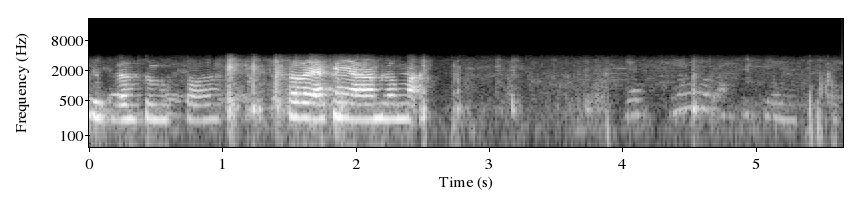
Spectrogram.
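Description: Paper rustles and crinkles in a young woman's hands.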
